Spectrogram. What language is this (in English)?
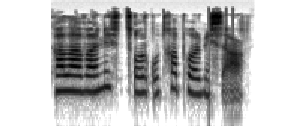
Georgian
